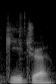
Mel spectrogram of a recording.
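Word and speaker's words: Ghidra: It is Gedra. Gedra. Now I'm failing on my pronunciation.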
